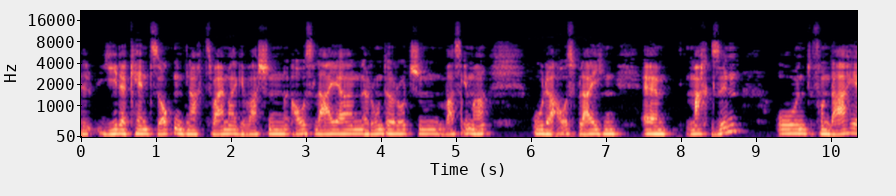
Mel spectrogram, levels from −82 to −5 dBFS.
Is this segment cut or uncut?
cut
